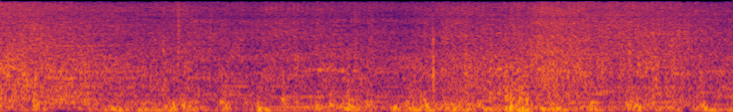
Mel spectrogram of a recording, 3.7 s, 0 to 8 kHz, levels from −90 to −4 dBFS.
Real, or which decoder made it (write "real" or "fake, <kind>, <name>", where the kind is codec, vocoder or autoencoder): fake, codec, SNAC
